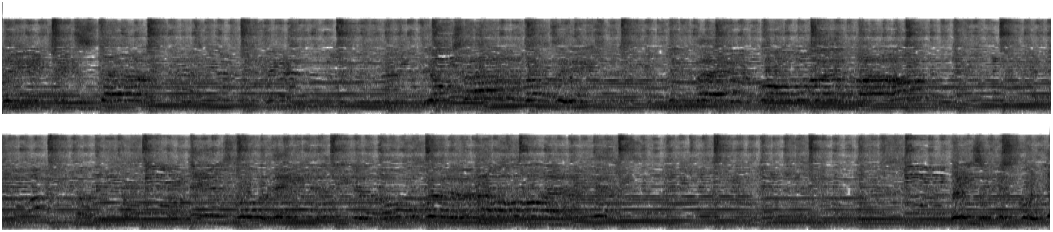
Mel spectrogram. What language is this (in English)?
Dutch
